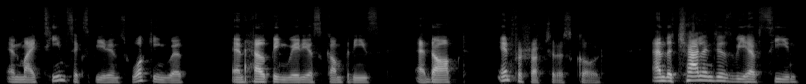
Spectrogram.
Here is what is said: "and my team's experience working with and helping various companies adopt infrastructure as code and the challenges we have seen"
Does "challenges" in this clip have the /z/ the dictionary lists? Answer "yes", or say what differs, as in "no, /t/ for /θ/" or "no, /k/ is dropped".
yes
